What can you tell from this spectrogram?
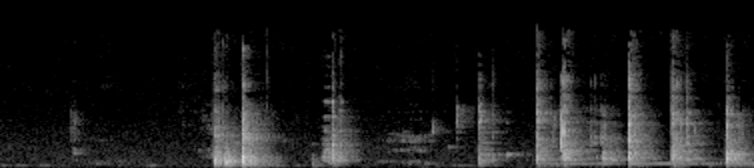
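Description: Spoon clinking against a glass bowl of chicken broth as bouillon base is stirred in: a couple of separate knocks, then from about three seconds in a steady run of clinks, about three to four a second.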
